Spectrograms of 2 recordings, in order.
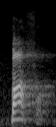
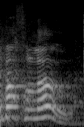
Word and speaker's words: buffalo: a big bull oh Buffalo teril confused yeah words that end you know like Buffalo or radio or vertigal you pronounce the O but when there is no o you don't add one understand yes sir I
